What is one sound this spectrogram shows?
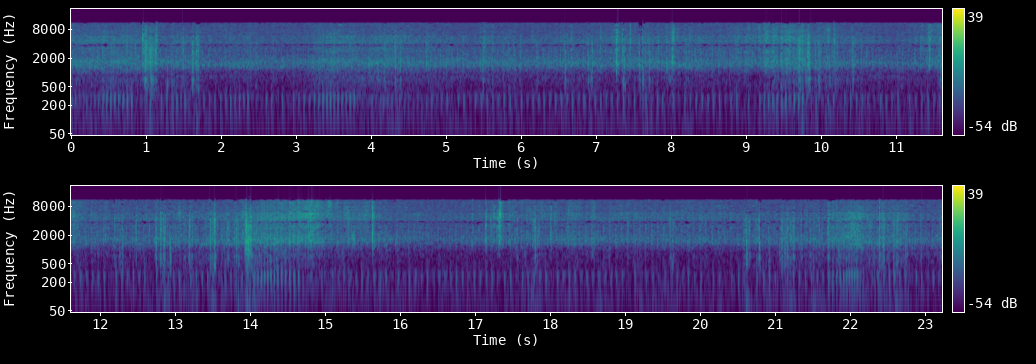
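Rocks and branches knock and scrape against a dirt bike.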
